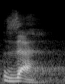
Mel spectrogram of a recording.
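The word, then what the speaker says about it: ز: Selanjutnya huruf za, diucapkan dengan cara ujung lidah kita berada di antara dua gigi seri bagian atas dan bagian bawah. Za, menyerupai dengan pengucapan huruf Z di dalam huruf Latin.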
